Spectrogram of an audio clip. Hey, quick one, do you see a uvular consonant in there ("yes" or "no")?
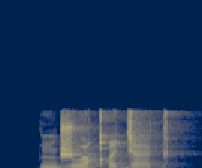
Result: yes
